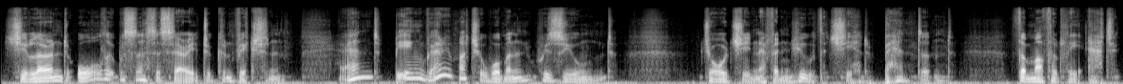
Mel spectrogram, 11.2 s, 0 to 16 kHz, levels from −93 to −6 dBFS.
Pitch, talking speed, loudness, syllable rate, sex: 105 Hz, 135 wpm, -22 LUFS, 4.1 syllables/s, male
